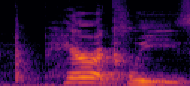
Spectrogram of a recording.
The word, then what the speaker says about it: Pericles: well during this time we see this person pericles is how you say it pericles is going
